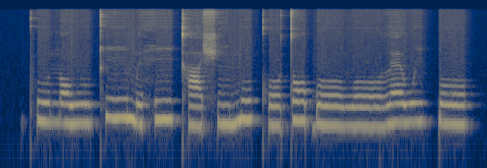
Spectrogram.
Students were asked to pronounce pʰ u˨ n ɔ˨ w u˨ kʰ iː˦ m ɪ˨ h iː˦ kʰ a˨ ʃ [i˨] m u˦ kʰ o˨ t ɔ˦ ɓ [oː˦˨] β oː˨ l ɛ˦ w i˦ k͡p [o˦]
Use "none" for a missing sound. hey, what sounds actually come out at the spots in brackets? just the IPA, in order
ĩ˨, oː˨, o˦

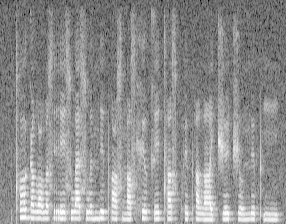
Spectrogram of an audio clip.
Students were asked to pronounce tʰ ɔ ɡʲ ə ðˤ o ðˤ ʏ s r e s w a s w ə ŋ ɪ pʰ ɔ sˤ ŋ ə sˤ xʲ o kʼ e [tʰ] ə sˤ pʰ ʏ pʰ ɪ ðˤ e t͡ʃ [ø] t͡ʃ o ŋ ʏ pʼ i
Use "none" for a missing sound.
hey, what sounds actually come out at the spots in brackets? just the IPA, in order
tʰ, ø

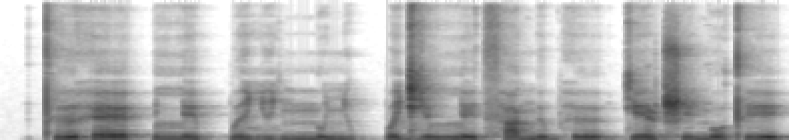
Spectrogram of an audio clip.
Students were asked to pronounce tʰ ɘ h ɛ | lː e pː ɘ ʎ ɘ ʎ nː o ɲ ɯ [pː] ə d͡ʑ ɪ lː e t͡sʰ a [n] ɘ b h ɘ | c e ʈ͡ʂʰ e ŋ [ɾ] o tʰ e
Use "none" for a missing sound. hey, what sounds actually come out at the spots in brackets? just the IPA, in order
pː, ŋ, ɾ

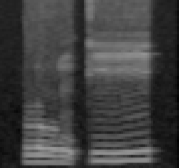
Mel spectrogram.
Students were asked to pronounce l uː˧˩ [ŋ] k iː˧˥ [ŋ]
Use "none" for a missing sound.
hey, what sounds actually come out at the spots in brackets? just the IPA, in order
ŋ, none

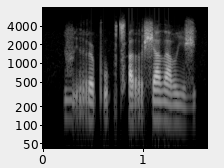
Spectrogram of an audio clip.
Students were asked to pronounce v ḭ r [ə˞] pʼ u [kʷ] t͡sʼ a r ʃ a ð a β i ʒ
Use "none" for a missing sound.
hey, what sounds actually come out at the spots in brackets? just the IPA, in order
ə˞, kʷ

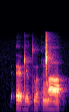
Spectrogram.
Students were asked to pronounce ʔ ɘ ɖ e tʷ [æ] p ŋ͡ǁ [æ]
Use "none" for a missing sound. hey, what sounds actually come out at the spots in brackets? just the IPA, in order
a, a

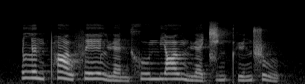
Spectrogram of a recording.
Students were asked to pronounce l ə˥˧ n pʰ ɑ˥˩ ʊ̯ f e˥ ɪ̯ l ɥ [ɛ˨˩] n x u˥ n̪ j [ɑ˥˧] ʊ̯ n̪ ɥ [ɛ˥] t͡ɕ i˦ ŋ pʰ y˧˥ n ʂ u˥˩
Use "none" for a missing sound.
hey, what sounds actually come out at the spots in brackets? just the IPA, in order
ɛ˨˩, ɑ˥, ɛ˨˩

